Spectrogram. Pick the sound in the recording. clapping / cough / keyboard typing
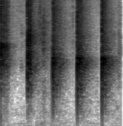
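clapping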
